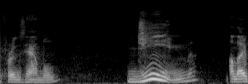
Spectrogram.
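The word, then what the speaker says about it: جيم: Okay, so I can say, for example, jim, and I pronounce it as j. Yeah. So the name of the letter in Arabic is jim, but it's not pronounced jim. The sound is j.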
